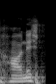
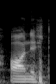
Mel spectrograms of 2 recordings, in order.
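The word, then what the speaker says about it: honest: ठीक, तो ये हॉनेस्ट नहीं है फ्रेंड, ये आपका ऑनेस्ट है। क्या है फ्रेंड, आपका ये ऑनेस्ट, ये जो लिखा है यहाँ पर एच आपका साइलेंट लेटर है, और इसको आप ऑनेस्ट पढ़ेंगे।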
